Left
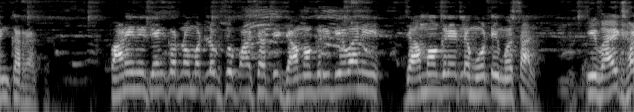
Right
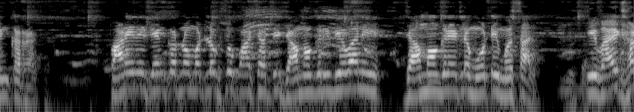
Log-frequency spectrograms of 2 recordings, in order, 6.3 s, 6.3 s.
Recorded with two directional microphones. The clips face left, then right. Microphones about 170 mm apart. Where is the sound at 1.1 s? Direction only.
20° left (ahead or behind).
